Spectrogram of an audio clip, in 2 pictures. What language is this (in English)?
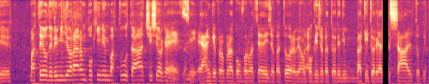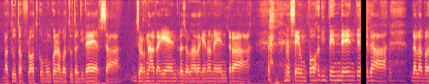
Italian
